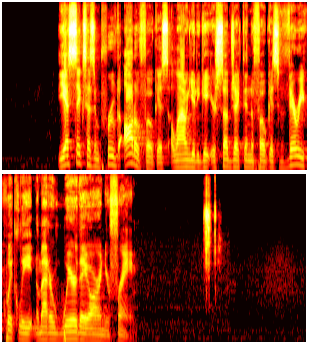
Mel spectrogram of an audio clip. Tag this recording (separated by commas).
Speech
